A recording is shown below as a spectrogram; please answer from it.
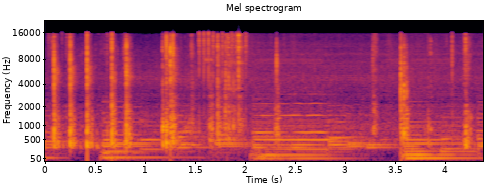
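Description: Kitchen knife chopping green pepper on a mango-wood cutting board: quick, even taps of the blade on the board, pausing in the middle and starting again near the end, over background music.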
